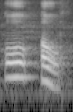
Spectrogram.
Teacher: इनका उच्चारण करते समय दांत, जीभ और ओठ आदि का संबंध आता है, इसलिए ये आते हैं कंठोष्ठ श्रेणी में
